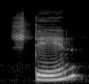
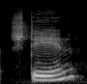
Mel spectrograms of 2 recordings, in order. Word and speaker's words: stehen: The next letter combination is SP, SP, ST, ST, which is pronounced like the letter combination SHP and SHT. Let's have a look at the examples. The first word is sprechen, sprechen, which means to speak, and the second one is stehen, stehen, which means to stand.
